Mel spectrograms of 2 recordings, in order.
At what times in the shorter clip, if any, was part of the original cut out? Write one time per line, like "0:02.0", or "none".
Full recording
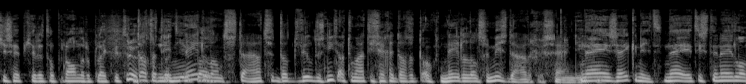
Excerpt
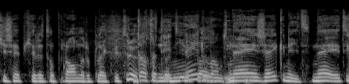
0:02.2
